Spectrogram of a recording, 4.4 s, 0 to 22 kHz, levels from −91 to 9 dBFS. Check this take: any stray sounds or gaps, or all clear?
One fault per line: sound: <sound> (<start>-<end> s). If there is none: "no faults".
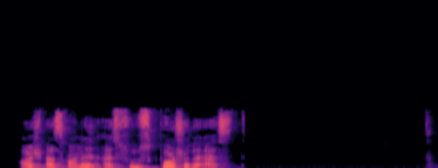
no faults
